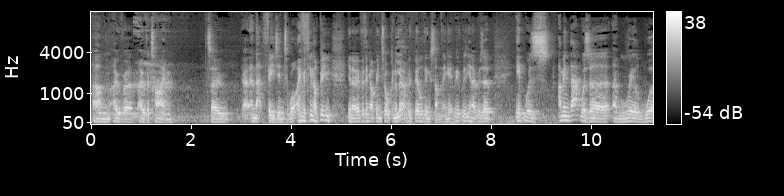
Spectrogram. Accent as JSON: {"language": "English", "country": "Jersey", "tie": "born or raised there", "moved": "yes", "said": "growing up in Jersey"}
